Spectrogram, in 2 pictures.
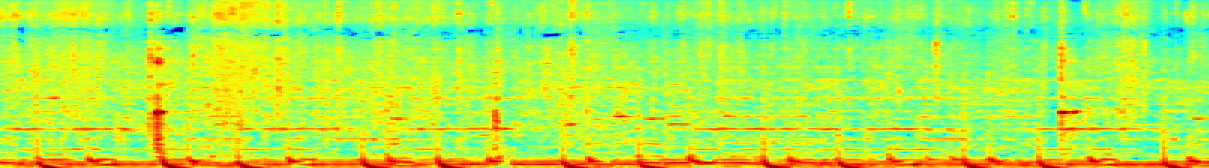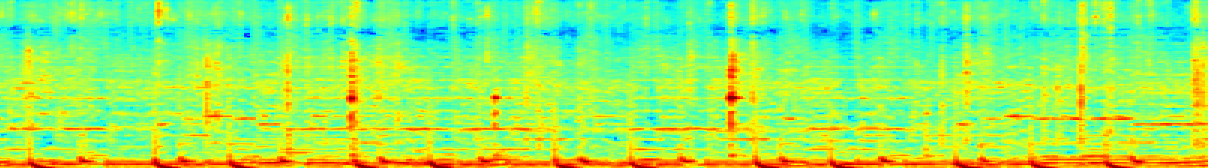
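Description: An egg frying in hot oil in a steel wok, sizzling steadily, with a metal ladle-spatula clicking and scraping against the pan now and then as it is pushed around.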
